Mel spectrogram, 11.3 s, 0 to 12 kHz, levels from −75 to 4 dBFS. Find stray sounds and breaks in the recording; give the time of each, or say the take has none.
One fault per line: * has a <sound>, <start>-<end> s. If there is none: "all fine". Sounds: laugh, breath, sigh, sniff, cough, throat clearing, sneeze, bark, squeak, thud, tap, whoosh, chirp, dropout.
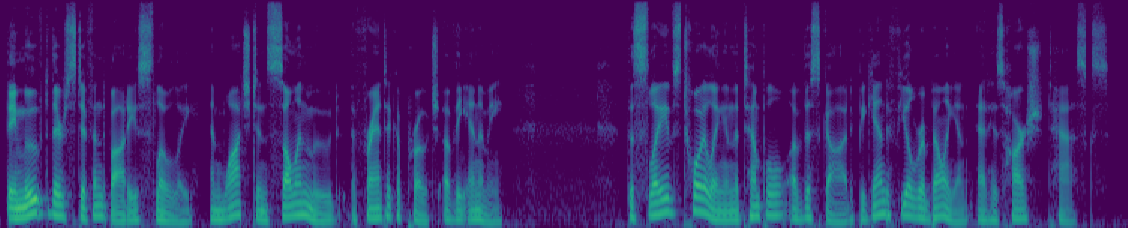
all fine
